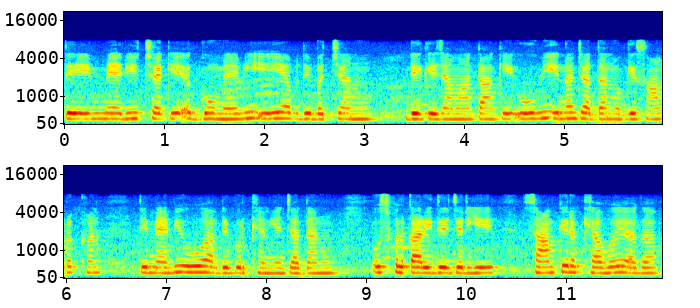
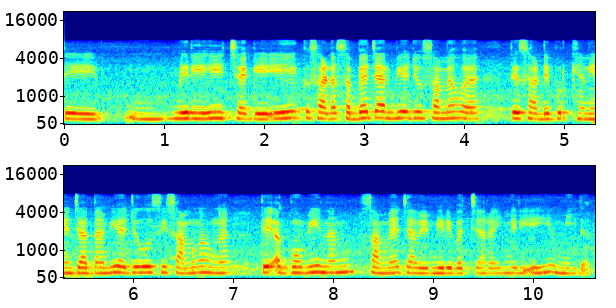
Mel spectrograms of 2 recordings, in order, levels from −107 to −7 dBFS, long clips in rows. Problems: background sounds at intervals, background conversations at intervals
